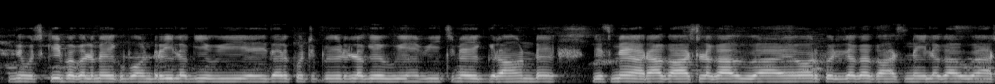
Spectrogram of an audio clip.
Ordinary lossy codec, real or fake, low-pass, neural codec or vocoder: none; real; none; none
